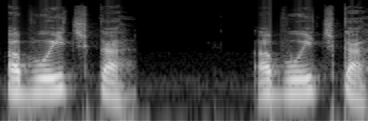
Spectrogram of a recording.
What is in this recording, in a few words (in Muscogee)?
"vpueckv", muscogee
